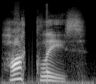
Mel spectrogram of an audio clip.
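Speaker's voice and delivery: understated shout of realisation; mild yell. A narrator's reading. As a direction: call it out as the idea strikes. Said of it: "Ken yelled".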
